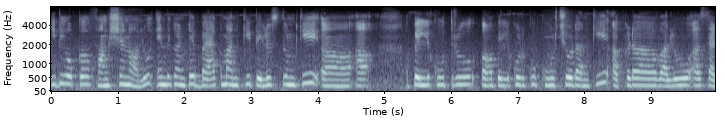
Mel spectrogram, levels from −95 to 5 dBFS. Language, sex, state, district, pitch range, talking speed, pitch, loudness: Telugu, female, Andhra Pradesh, Srikakulam, 235-270 Hz, 120 wpm, 250 Hz, -18 LUFS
